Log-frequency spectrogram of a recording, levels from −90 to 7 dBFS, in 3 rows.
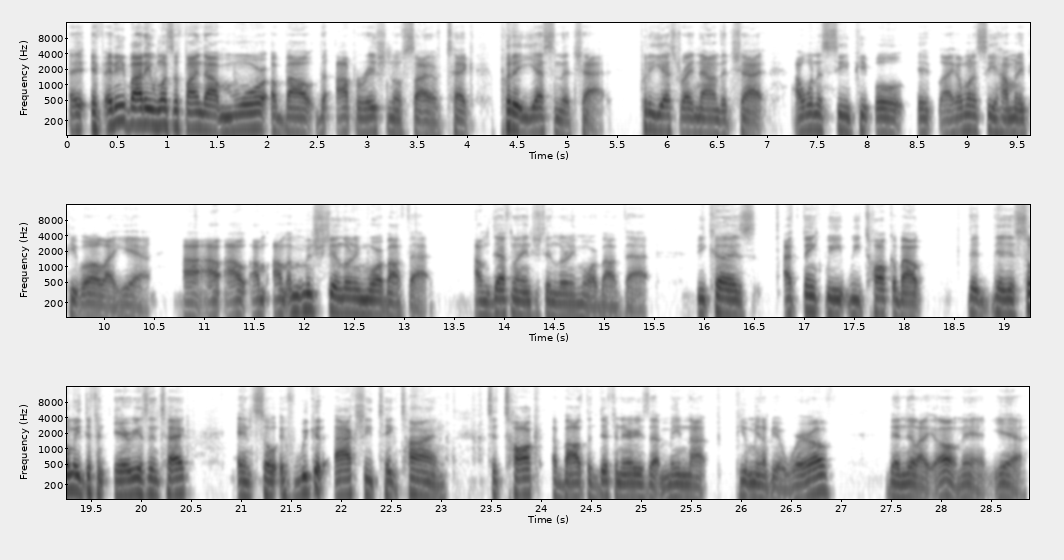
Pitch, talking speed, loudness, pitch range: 115 Hz, 220 wpm, -24 LUFS, 105-130 Hz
